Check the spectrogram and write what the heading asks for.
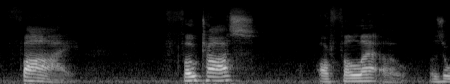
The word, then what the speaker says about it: phi: to hone in on phi this is a pH sound pH sound letter is Phi so it you make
